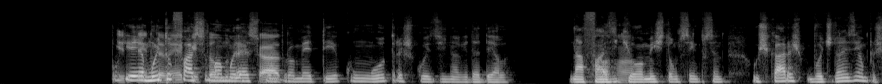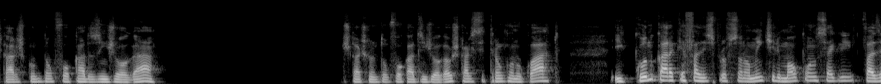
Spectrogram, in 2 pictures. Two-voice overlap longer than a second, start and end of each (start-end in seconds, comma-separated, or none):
1.2-2.9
